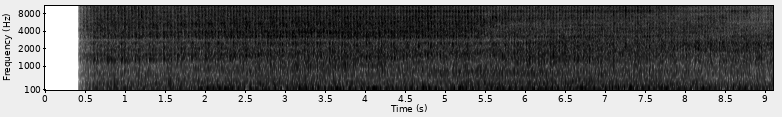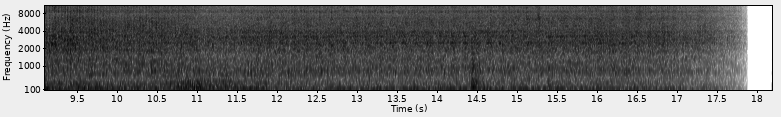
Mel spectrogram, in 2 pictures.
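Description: A car engine idling steadily, with a low hum and a strong hiss over it; it fades out near the end.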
